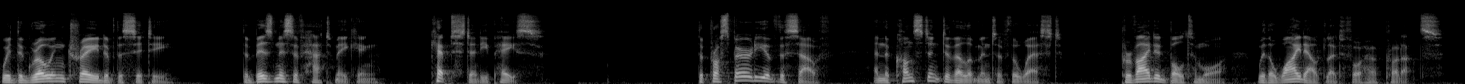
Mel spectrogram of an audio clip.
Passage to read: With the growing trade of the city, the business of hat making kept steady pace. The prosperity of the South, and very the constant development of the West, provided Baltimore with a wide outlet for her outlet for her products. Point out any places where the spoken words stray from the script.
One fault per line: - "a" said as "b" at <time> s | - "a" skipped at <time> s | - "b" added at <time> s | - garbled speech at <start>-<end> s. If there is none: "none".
- "very" skipped at 8.8 s
- "outlet for her" skipped at 13.8 s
